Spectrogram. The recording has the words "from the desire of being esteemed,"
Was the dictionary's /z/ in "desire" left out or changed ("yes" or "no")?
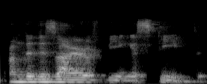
no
